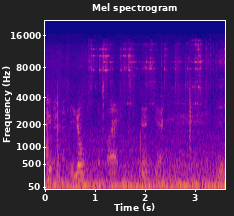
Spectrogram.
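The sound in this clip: Keys jangle and rattle in a frantic search for lost keys, a busy metallic clatter that runs nearly without pause, with a brief voice sounding near the start.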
